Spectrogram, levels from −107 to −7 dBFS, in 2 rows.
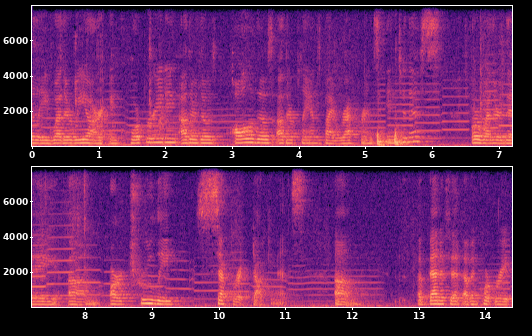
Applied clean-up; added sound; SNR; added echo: none; Trumpet; 16 dB; none.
